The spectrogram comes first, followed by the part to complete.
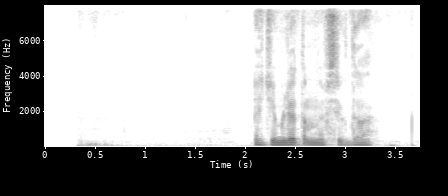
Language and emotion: Russian, neutral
